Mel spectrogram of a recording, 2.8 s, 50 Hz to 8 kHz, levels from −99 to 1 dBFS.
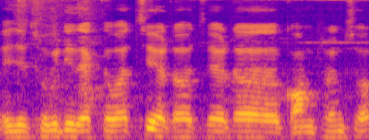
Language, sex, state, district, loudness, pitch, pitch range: Bengali, male, West Bengal, Kolkata, -17 LUFS, 125 Hz, 120-130 Hz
